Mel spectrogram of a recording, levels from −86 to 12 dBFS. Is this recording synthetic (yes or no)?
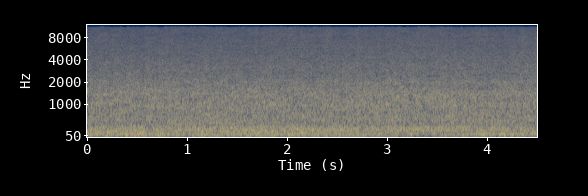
yes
